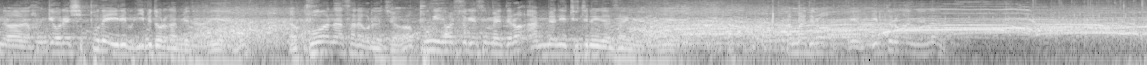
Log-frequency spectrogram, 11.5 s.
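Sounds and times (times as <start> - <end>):
speech: 0.1 - 7.2
laughter: 1.3 - 5.0, 5.9 - 9.5
scattered voices shouting and whooping: 6.4 - 11.4
crowd clapping: 7.4 - 11.4.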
